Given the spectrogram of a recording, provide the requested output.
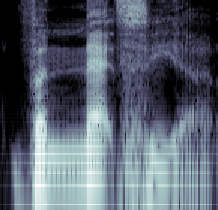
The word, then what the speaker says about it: Venezia: let me ask you this how do you pronounce the name vanessa vanessia okay okay and you guys are the the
